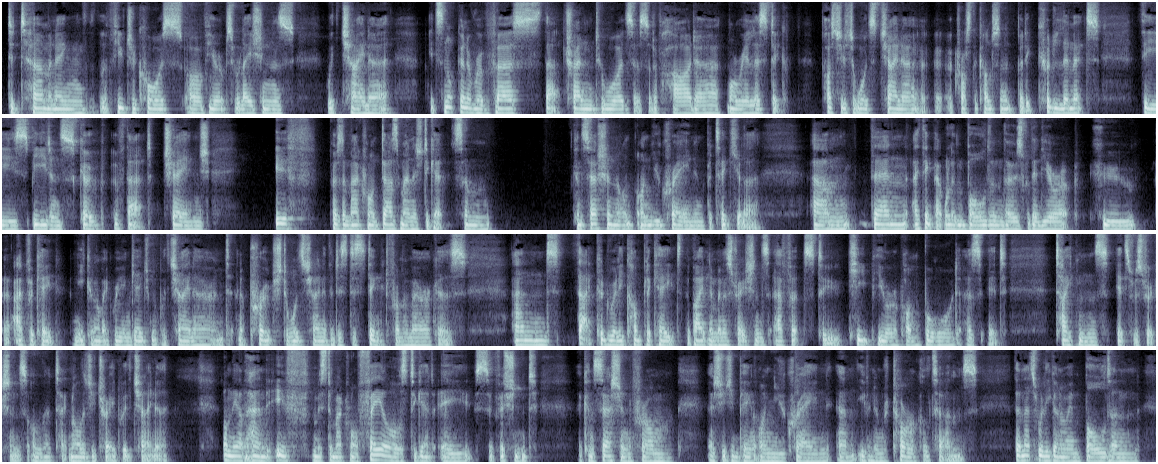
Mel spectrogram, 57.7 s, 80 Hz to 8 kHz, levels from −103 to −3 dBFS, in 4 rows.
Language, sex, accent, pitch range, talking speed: English, male, British, 105-120 Hz, 140 wpm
